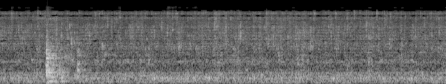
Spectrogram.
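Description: Water running steadily from a kitchen tap, with a single knock about half a second in.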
